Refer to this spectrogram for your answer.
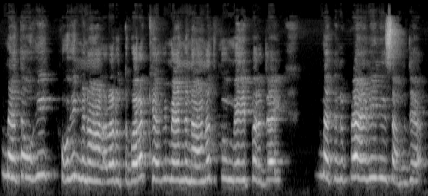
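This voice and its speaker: Remorseful young sister-in-law played by a woman, Punjabi accent, very high voice, pleading. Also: fairly even intonation, brisk. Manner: apologetic, pleading. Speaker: visiting sister-in-law in a family drama. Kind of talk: scripted family drama acting.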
